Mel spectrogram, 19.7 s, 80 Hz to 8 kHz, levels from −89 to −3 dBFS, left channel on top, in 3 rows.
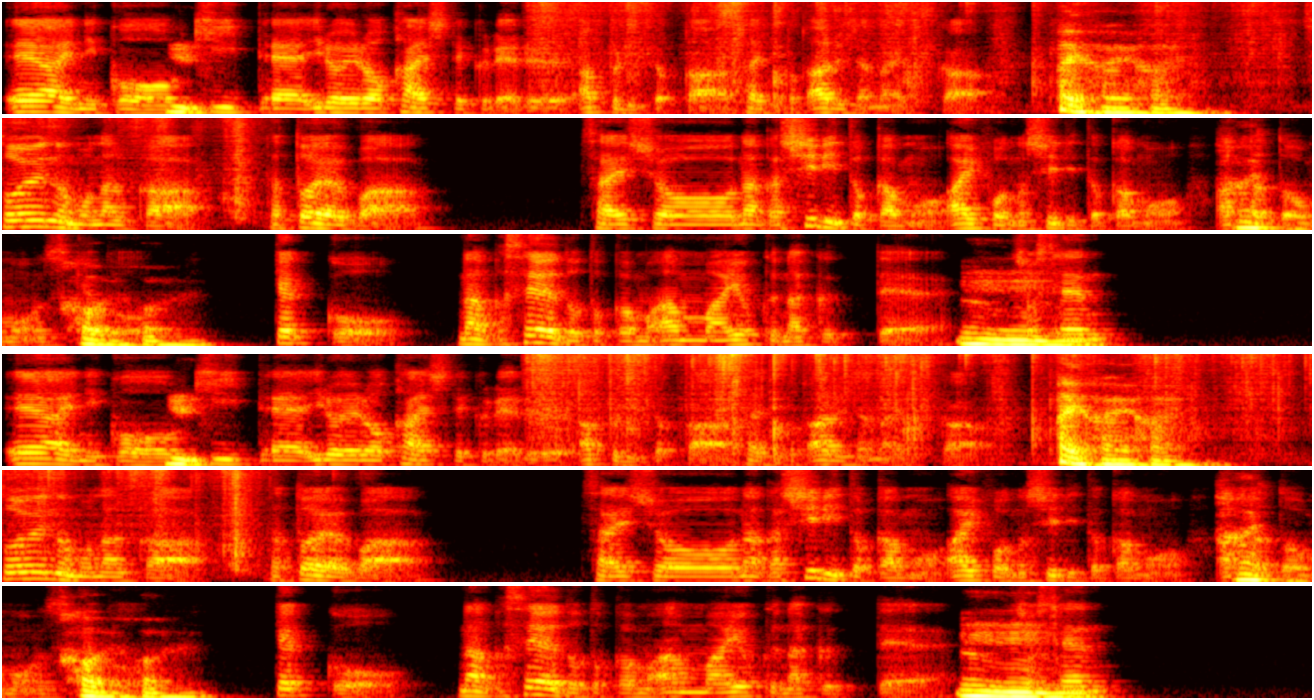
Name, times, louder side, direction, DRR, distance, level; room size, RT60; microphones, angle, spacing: voice 1, 0.0-4.9 6.5-7.5 7.9-8.7 9.5-13.8 14.5-15.1 15.4-17.8 18.2-18.6, left 3 dB, 25° left, 0.6 m, -29 dB
sound 1, 2.6-7.9 8.2-8.3, right 6 dB, 65° right, 0.7 m, -33 dB
voice 2, 5.3-6.0 12.6-12.9 13.4-14.1 17.9-18.5, right 3 dB, 35° right, 0.4 m, -17 dB
2.6 x 2.3 x 2.4 m
head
